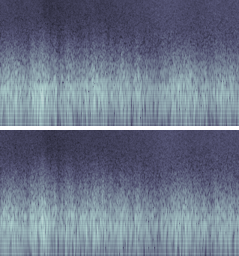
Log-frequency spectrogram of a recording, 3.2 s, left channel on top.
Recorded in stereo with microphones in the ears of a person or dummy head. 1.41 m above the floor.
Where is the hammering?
I don't hear hammering.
